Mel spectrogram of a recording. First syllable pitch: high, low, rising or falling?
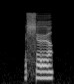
high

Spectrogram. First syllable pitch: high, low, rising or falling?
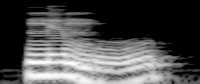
high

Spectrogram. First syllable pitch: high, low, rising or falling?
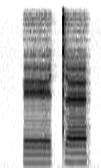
low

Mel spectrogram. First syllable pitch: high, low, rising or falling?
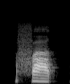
low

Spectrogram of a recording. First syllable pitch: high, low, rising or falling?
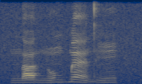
low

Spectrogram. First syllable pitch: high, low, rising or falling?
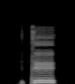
high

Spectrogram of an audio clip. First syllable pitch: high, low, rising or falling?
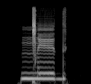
high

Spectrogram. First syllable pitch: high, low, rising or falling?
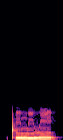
low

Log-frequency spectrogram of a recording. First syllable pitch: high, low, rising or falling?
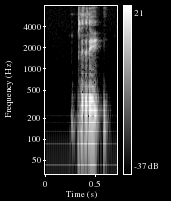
low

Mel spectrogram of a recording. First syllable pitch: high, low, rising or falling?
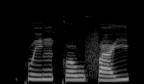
low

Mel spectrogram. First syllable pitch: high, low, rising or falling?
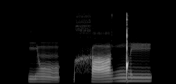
low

